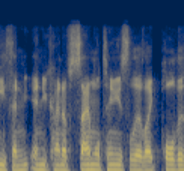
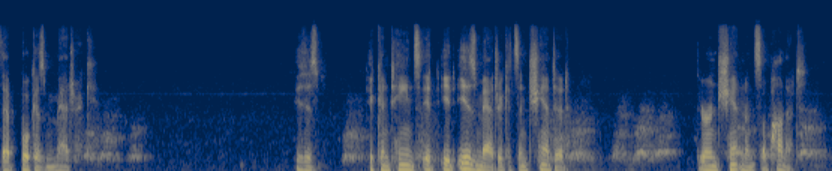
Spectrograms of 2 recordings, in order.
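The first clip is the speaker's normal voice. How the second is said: hushed, very quiet, breathy, barely voiced whisper; 2 semitones lower, 10 dB quieter than usual. Game master voicing Ernest after he walks over: Ernest whispering. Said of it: "and he whispers, he goes".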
